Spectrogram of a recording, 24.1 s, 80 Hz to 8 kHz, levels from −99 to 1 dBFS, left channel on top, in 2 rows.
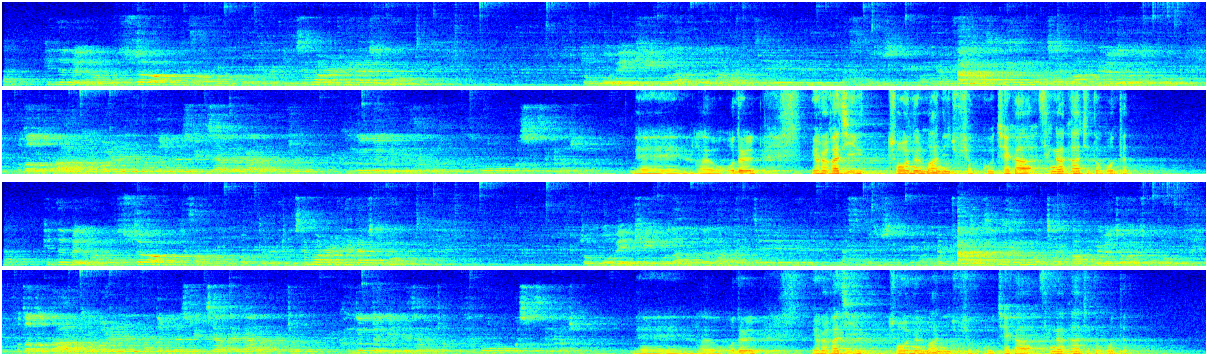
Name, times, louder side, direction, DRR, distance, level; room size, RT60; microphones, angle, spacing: voice 1, 0.4-4.5 5.8-15.1 15.4-18.0, equal, 75° right, -2 dB, 3.6 m, -34 dB
Gurgling / Water tap faucet / Sink (filling or washing), 1.1-21.0, equal, ahead, 1.9 m, -50 dB
sound 1, 9.5-14.2, equal, 60° right, 3.4 m, -38 dB
voice 2, 18.3-23.3, left 4 dB, 45° left, 12 dB, 0.5 m, -24 dB
9.0 x 8.9 x 9.0 m, 2.4 s
head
